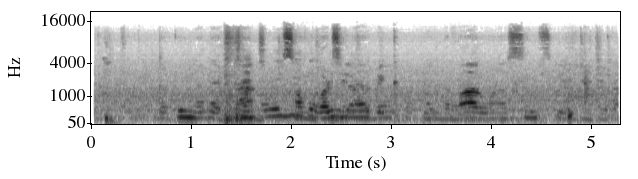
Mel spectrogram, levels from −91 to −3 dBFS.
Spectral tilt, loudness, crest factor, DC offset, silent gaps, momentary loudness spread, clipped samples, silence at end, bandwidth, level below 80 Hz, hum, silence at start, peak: -4 dB/octave; -20 LUFS; 22 dB; under 0.1%; none; 17 LU; under 0.1%; 0 s; 15.5 kHz; -54 dBFS; none; 0.05 s; 0 dBFS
